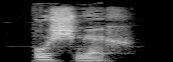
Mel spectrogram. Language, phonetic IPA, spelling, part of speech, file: Polish, [ˈuɕmʲjɛx], uśmiech, noun, Pl-uśmiech.ogg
